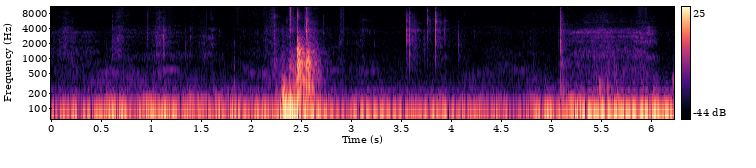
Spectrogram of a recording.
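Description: Small metal paintball-gun regulator parts being handled and screwed back together by hand: quiet clicks and rubbing, with one louder thump about two and a half seconds in.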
